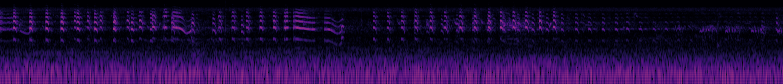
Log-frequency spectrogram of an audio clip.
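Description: A bird calling in a fast run of short chirps, about four or five a second, with a few downward-sliding notes. It breaks off briefly about four seconds in and stops around seven seconds, over faint outdoor background noise.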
